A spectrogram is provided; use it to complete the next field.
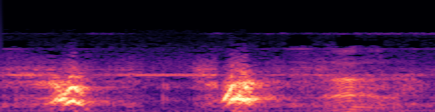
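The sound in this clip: A dog barks behind an apartment door: two loud barks, then a fainter third one.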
